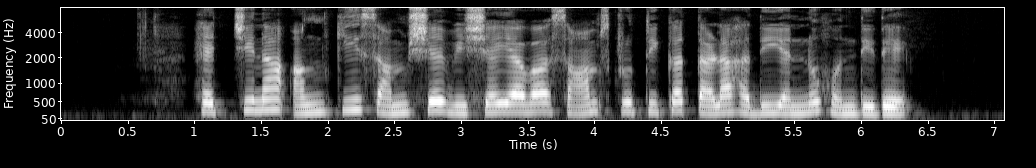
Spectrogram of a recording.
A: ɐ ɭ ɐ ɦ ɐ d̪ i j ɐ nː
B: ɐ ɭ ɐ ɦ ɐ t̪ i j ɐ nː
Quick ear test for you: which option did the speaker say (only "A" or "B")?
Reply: A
